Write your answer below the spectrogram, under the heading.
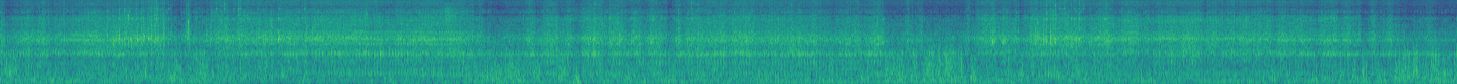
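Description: Wind buffeting the microphone over the rumble of tyres rolling on a rough gravel road as a two-wheeler moves along, steady throughout.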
